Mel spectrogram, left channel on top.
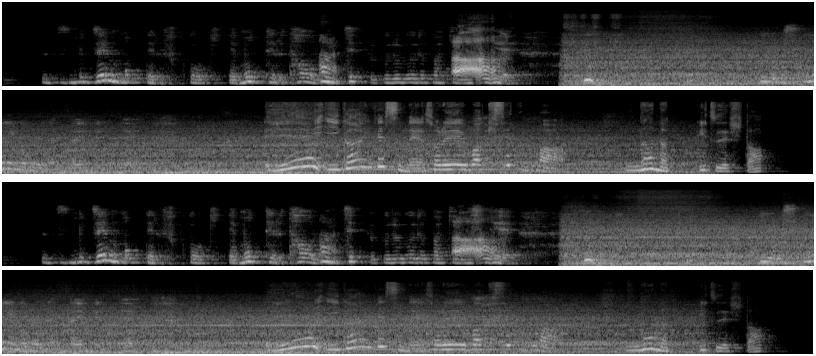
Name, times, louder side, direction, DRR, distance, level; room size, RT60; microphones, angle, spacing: voice 1, 0.4-3.5 3.8-6.0 6.8-7.0 7.6-10.5 12.7-13.6, equal, 45° right, 2 dB, 2.2 m, -33 dB
voice 2, 4.5-5.1 5.6-6.0 10.3-13.2 13.5-13.7 14.3-14.8 15.1-15.7, left 3 dB, 30° left, 15 dB, 0.4 m, -24 dB
sound 1, 5.6-15.2, right 2 dB, 80° right, 3.1 m, -30 dB
17.5 x 7.9 x 3.9 m, 0.62 s
head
